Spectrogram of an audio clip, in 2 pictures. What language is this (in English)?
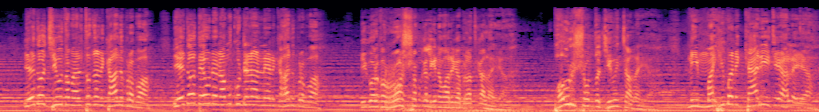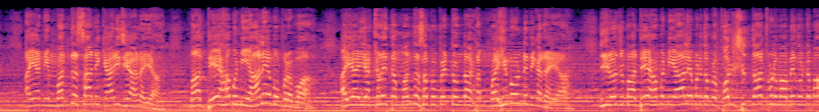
Telugu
